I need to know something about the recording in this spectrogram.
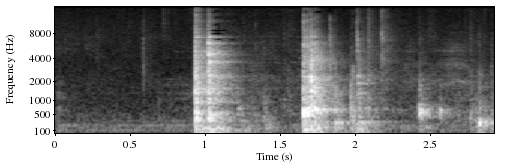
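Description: A coffee maker's lid and button click.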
